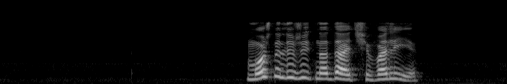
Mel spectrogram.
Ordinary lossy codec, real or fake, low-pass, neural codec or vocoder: none; real; 7.2 kHz; none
